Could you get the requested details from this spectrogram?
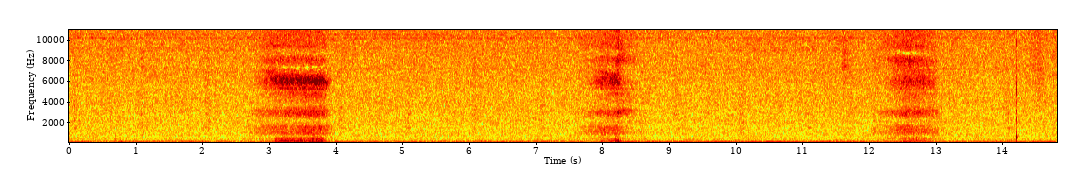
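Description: Three soft, rasping breaths with a snoring quality, roughly every four to five seconds, over a steady low hum in the room.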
